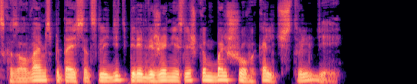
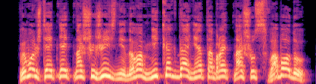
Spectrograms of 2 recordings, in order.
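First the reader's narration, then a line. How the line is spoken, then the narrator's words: Shouting. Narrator (Russian): крикнул он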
